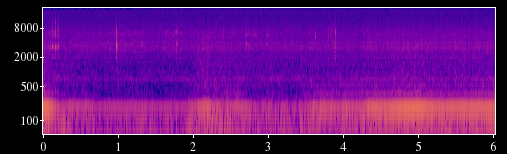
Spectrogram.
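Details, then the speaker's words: Rosewill RFA-120-K 120 mm sleeve-bearing case fan running: steady low hum near 190 Hz with faint higher tones and a little rubbing; pretty quiet for now, expected to get louder with age. "Sleeve bearings. And it's pretty quiet. It won't stay that way because it's sleeve bearing. You can hear a little bit of rubbing."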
